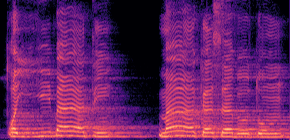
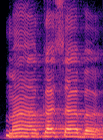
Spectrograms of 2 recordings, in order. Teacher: با کے اندر قلقلہ کریں گے، یعنی کہ ہلکا سا آواز کو ڈبل کر کے پڑھیں گے۔ ما کسب، یہ جو لاسٹ میں آواز نکل رہی ہے یہ قلقلے کی آواز کہلاتی ہے، اور ہم نے یہاں پر آیت کی ہے، آیت یہاں پر ہے نہیں، تو پھر پیچھے سے لوٹا کر کے بھی پڑھیں گے۔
